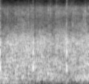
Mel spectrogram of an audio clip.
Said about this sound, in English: please step forward so you can receive a round of applause.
